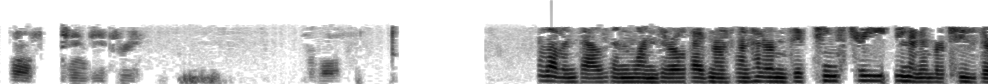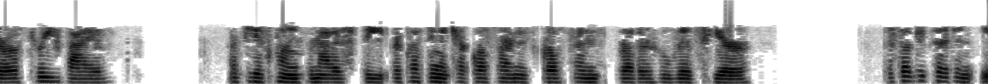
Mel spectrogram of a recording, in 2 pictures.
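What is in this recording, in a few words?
police dispatch, Scottsdale PD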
